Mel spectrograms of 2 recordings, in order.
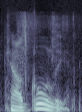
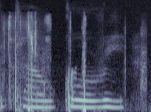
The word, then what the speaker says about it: Kalgoorlie: Kalgoorlie. So he's kind of joining us. – It's kind of some people say Calgary. You'll see some people saying Calgary.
